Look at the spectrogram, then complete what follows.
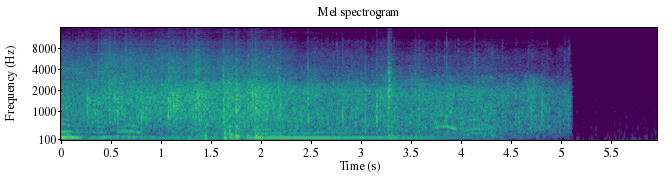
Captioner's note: applause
